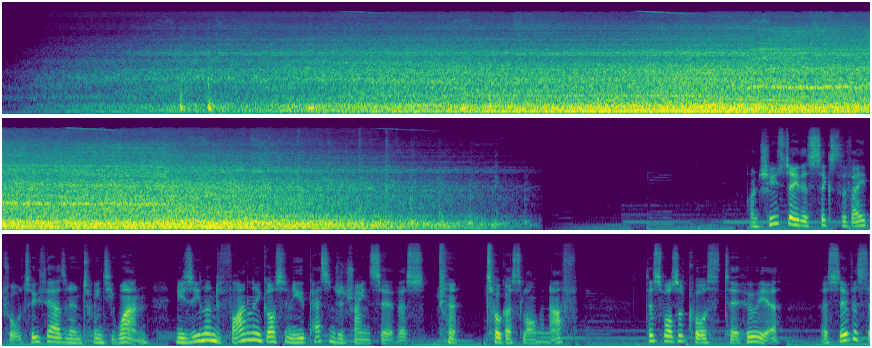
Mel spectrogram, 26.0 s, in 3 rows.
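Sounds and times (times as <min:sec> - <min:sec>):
passing train rumble: 0:00.0 - 0:14.1.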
